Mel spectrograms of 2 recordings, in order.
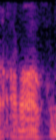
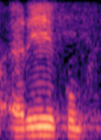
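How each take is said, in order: First: The long vowel after r is an open a. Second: The long vowel after r is tilted toward e.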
